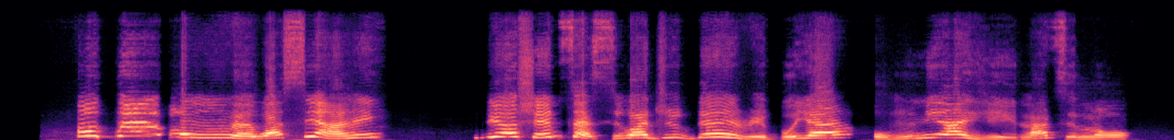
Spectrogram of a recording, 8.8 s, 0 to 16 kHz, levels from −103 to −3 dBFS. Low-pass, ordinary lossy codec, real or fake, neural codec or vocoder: 14.4 kHz; none; fake; codec, 44.1 kHz, 2.6 kbps, DAC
